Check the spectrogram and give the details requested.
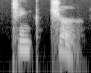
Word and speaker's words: tincture: r e is a noun pronounced Tink chur it is a medicinal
